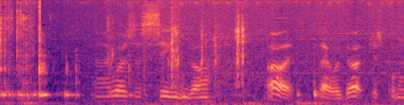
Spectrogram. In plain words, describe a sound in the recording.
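A metal lid scrapes and pops off a tin.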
